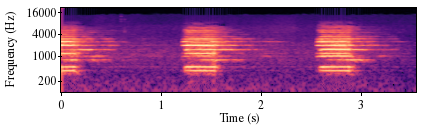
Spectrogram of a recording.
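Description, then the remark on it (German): A Waymo self-driving car horn honks three times in short, loud blasts, each about half a second long and spaced a second or so apart, with a steady low background hum between them. “So klingen, wenn man dem Internet trauen darf, selbstfahrende Autos des Unternehmens Waymo.”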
